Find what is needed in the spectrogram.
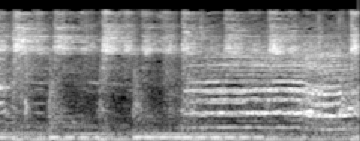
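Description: A group of women singing a Sadri wishing song together through a microphone, over a heavy pulsing bass beat and jingling percussion. The voices drop out briefly and come back in just over a second in.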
